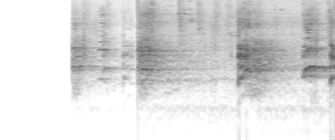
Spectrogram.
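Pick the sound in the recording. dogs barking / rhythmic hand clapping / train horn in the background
dogs barking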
